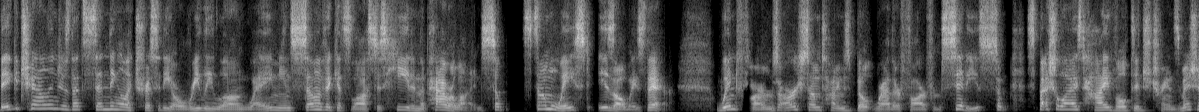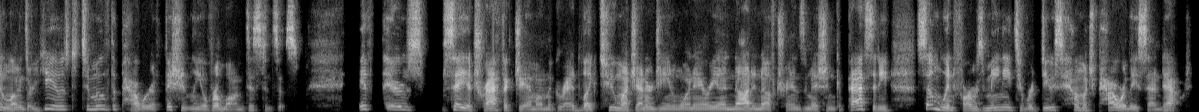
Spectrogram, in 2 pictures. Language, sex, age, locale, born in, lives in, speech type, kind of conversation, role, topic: English, male, 25-29, en-US, United States, United States, read, expert-assistant, expert, How do wind turbines generate electricity from the wind?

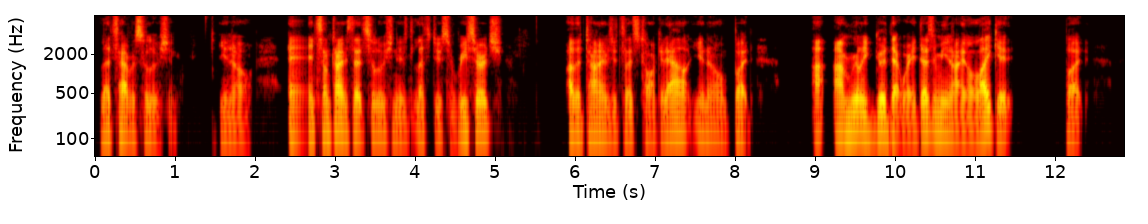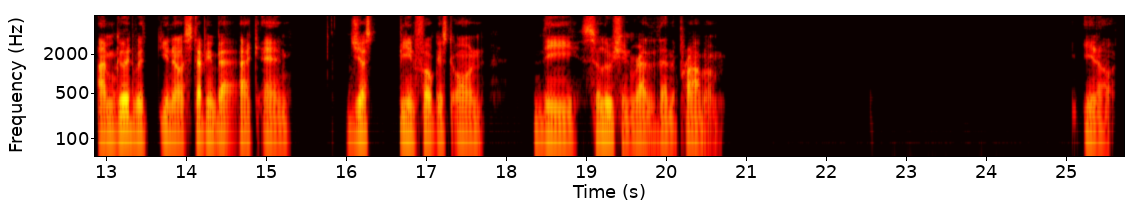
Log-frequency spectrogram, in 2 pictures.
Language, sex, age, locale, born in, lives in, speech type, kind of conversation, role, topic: English, male, 50-54, en-US, United States, United States, conversation, advice, user, How can I know if I'm ready to become a parent?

